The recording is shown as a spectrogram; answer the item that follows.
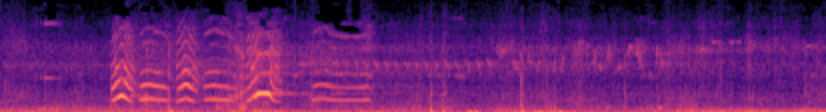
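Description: A quick series of high-pitched animal calls, about six short notes in a little over a second, the loudest near the end of the run.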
